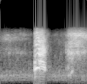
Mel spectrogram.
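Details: A single sharp, explosive sneeze burst after quiet, followed by a softer breathy sound.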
